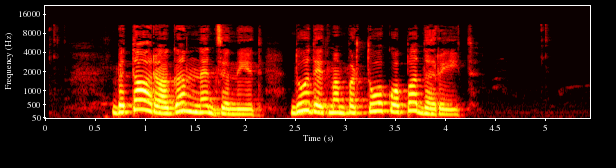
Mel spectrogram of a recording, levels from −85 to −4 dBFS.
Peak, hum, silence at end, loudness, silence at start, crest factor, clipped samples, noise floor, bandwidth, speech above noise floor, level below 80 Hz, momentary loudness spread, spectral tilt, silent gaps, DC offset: 0 dBFS; none; 1.3 s; -17 LUFS; 0.65 s; 18 dB; under 0.1%; -68 dBFS; 11.5 kHz; 52 dB; -62 dBFS; 13 LU; -6.5 dB/octave; none; under 0.1%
